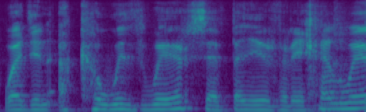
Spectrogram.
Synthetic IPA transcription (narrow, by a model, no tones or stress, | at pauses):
wʔɛdɪnəkʰəwɪðwɪrsɛːvbeɨrvəɾejχɛlˠwɪ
